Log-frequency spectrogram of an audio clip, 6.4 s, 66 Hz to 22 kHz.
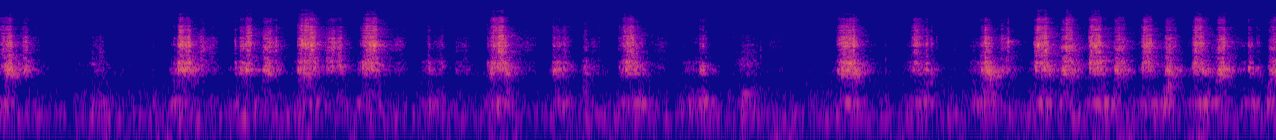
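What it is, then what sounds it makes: Scratch-art card being scratched. A wooden stylus scratches lines into a flat scratch-art card with a black coating over colored foil, lying on a table. Bursts of bright, dry scratching, mostly above 1 kHz, come in irregular strokes of varying length separated by short quiet gaps.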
